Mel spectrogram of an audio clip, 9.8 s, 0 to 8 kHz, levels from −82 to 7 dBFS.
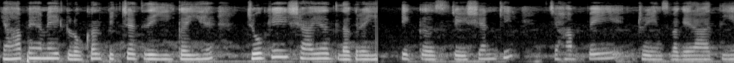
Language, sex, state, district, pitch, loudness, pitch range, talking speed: Hindi, female, Gujarat, Gandhinagar, 210 Hz, -17 LUFS, 195-230 Hz, 135 wpm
